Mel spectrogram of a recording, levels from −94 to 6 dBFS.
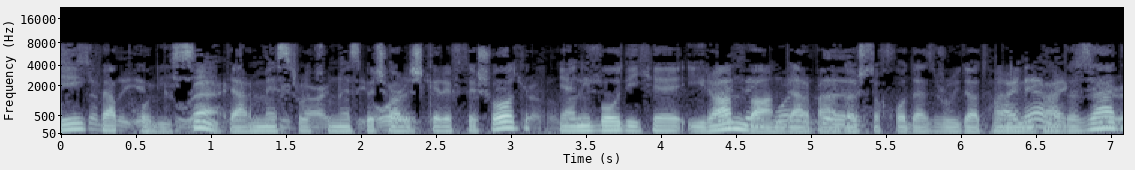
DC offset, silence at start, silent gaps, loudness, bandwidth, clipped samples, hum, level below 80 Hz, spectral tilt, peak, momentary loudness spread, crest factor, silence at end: under 0.1%; 0 s; none; -23 LUFS; 8 kHz; under 0.1%; none; -46 dBFS; -6.5 dB/octave; -4 dBFS; 7 LU; 18 dB; 0 s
